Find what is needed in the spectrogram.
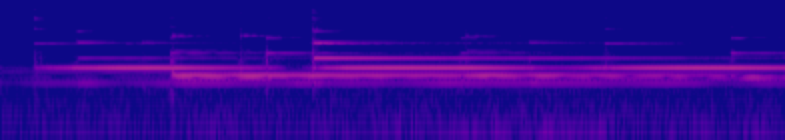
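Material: Metal.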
